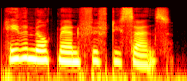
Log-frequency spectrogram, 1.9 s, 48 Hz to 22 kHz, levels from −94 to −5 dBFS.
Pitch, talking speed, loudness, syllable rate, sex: 225 Hz, 160 wpm, -15 LUFS, 4.2 syllables/s, female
